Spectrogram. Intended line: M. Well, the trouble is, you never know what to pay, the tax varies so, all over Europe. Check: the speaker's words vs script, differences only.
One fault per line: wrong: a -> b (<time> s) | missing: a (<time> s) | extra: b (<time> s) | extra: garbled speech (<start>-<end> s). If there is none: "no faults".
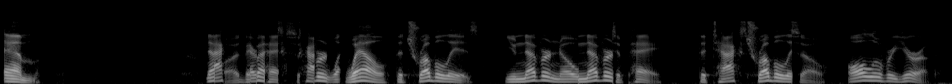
extra: garbled speech (2.1-3.4 s)
wrong: what -> never (5.8 s)
wrong: varies -> trouble (7.4 s)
